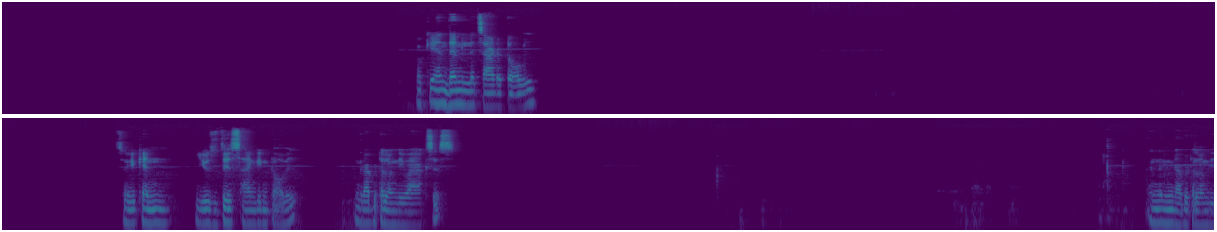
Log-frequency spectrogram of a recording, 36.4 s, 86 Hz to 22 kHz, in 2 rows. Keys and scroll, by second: 0.5-3.8 typing, 1.2 Home, 2.3 Delete, 5.8 t, 5.8 w, 6.3 Return, 23.9 Home, 25.1 g, 25.2 y, 28.7 Delete, 33.8 g, 34.0 y.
